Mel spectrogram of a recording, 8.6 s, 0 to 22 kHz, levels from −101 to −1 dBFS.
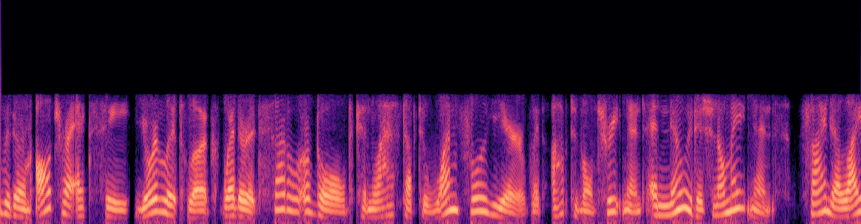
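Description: From start to finish, the speech carries heavy G.723.1 codec damage. Nothing comes through above about 3.6 kHz, and the sound sits in a telephone band of roughly 200 Hz to 3.4 kHz. The codec works in 30 ms frames at a very low rate, which fits its 6.3 kbit/s mode. Its voice model updates slowly. So the speech sounds muffled and hoarse, and consonants blur together.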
